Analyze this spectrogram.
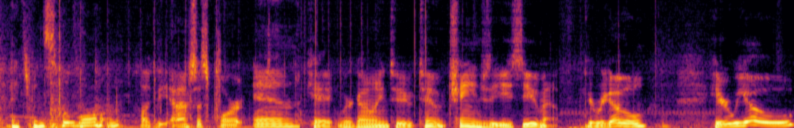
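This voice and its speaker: His pitch is fairly high for a man and swings very widely as he talks at a very slow pace. Noticeable background noise runs underneath. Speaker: car enthusiast YouTuber. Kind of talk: vlog commentary. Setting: garage. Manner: casual, filler-heavy.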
